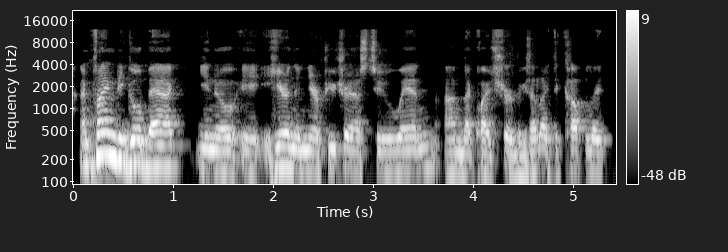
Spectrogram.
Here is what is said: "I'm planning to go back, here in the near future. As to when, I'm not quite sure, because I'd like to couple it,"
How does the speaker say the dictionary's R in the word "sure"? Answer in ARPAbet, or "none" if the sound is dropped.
R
